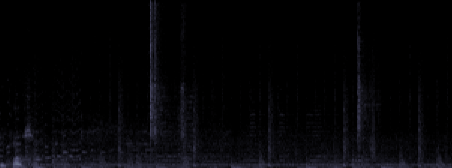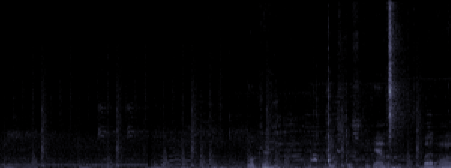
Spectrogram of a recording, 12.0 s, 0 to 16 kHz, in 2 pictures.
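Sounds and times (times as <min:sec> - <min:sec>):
low regular beat: 0:01.0 - 0:12.0.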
